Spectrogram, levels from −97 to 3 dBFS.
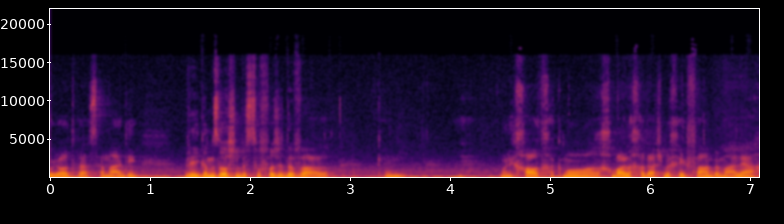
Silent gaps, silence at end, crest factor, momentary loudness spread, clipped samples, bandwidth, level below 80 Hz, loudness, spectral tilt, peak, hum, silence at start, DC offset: none; 0 s; 14 dB; 18 LU; under 0.1%; 14 kHz; -46 dBFS; -27 LUFS; -8 dB/octave; -10 dBFS; none; 0 s; under 0.1%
